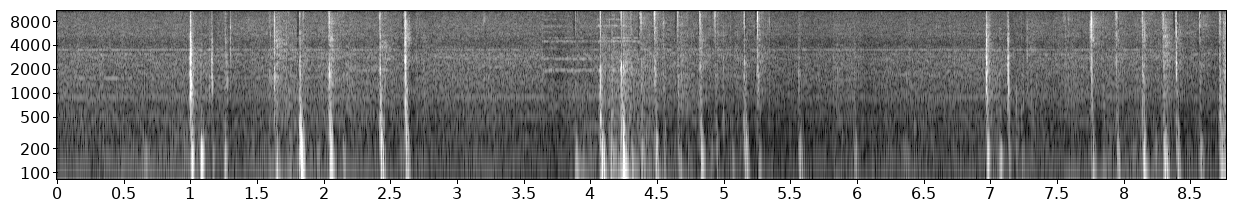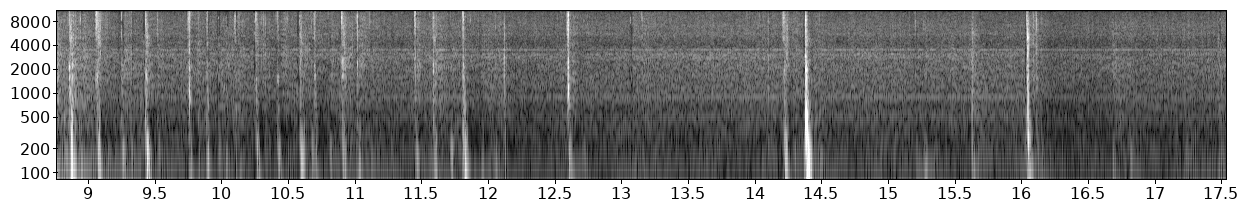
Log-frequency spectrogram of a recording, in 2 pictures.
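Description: Faint, irregular clicks of computer keyboard keys being typed. They come in short runs, with pauses and a few single clicks in between.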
